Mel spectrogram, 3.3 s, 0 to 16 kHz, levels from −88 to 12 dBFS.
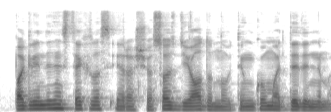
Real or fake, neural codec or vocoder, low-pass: real; none; 10.8 kHz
